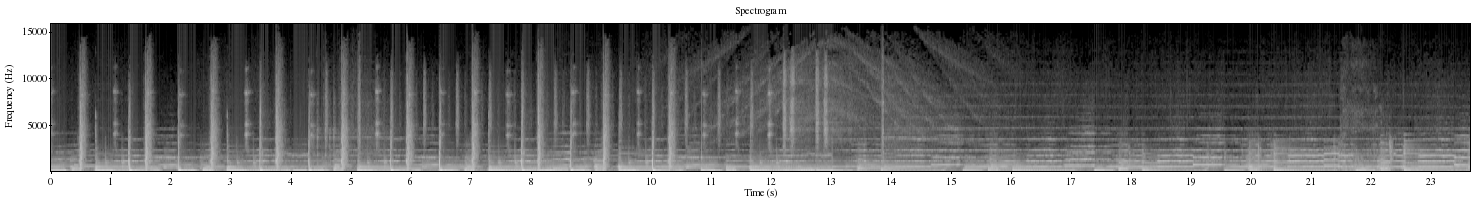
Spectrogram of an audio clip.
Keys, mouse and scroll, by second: 0.9-1.3 typing, 3.0 double click, 8.8 typing, 9.4 double click, 23.3 double click.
